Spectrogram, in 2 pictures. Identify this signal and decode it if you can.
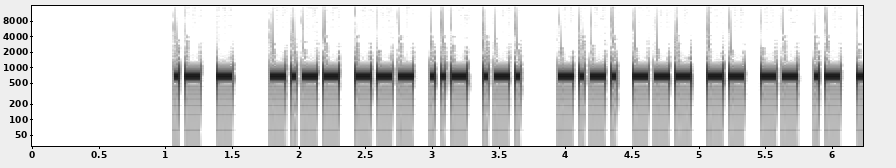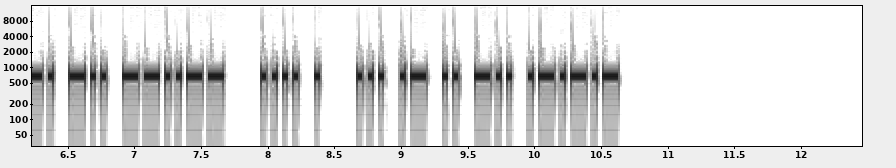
Morse code, heard as a keyed tone, about 30 wpm, 700 Hz. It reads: AT YOUR COMMAND, HE SAID.
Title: Sentences from Top 1600 Words 30wpm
